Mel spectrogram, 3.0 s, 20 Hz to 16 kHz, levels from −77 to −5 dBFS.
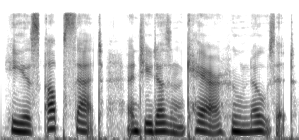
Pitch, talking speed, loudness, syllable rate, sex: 175 Hz, 200 wpm, -17 LUFS, 4.2 syllables/s, female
